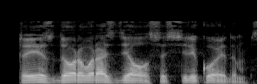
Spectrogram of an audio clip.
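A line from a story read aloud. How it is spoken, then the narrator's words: Plain. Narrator (Russian): сказал Артур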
